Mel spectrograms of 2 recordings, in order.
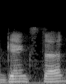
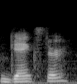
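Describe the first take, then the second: First: The word ends with an 'uh' sound. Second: The word ends with an 'er' sound. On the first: "Or gangsta, depending on where you're from" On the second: "Straight up gangster"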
